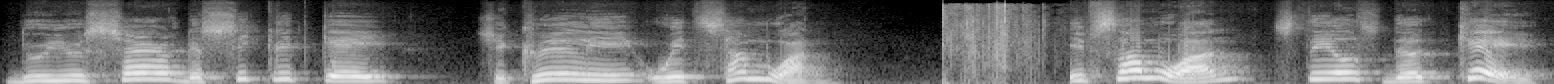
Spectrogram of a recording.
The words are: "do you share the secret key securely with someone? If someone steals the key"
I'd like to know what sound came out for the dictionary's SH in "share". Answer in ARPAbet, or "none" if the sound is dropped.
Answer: S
